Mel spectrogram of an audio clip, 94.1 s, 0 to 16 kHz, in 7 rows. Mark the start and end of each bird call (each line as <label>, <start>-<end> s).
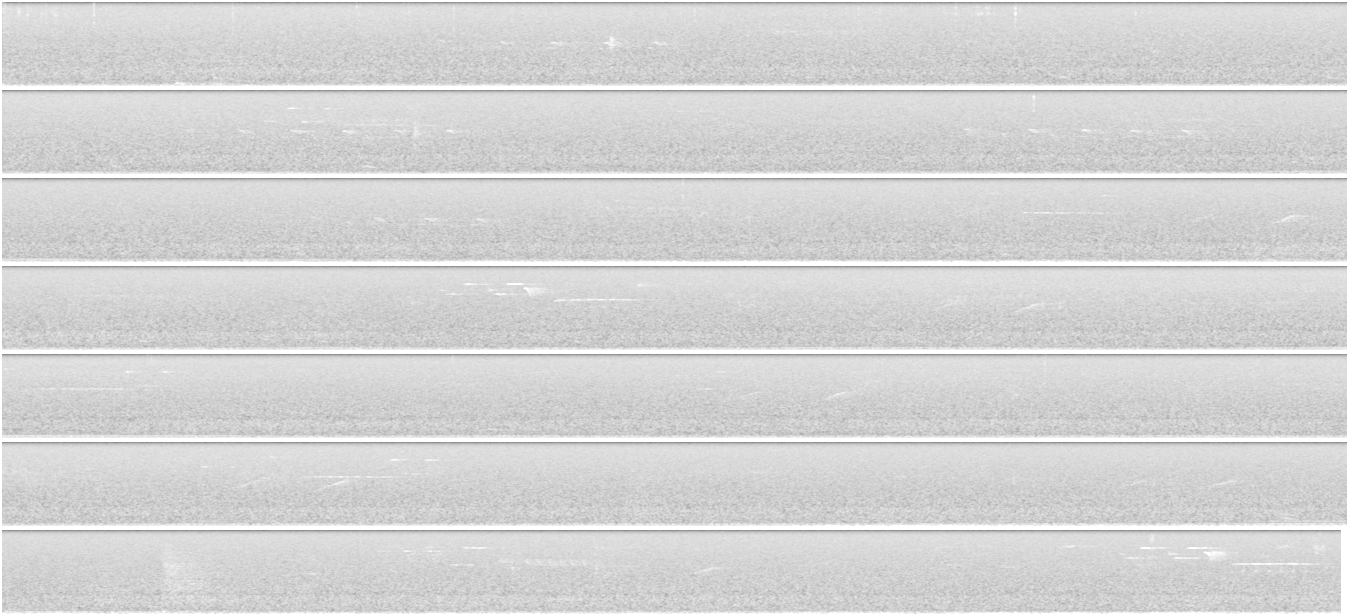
Northern Cardinal (Cardinalis cardinalis), 4.1-6.8 s
Common Grackle (Quiscalus quiscula), 5.8-6.3 s
Northern Cardinal (Cardinalis cardinalis), 15.3-18.1 s
Song Sparrow (Melospiza melodia), 15.4-17.8 s
Northern Cardinal (Cardinalis cardinalis), 22.7-25.5 s
Northern Cardinal (Cardinalis cardinalis), 29.8-32.1 s
Song Sparrow (Melospiza melodia), 36.8-38.0 s
Song Sparrow (Melospiza melodia), 44.4-46.9 s
Song Sparrow (Melospiza melodia), 54.0-55.9 s
Northern Cardinal (Cardinalis cardinalis), 69.2-70.9 s
Song Sparrow (Melospiza melodia), 70.0-71.4 s
Northern Cardinal (Cardinalis cardinalis), 78.1-79.8 s
Song Sparrow (Melospiza melodia), 84.4-86.4 s
Song Sparrow (Melospiza melodia), 91.5-93.9 s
